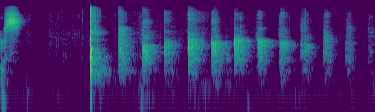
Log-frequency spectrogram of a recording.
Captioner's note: applause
